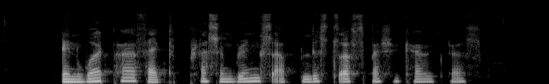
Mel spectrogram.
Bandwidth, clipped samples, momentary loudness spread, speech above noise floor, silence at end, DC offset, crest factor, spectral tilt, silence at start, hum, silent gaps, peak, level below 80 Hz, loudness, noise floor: 11.5 kHz; under 0.1%; 11 LU; 50 dB; 0.75 s; under 0.1%; 20 dB; -7 dB/octave; 0.6 s; none; none; -8 dBFS; -60 dBFS; -28 LUFS; -77 dBFS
